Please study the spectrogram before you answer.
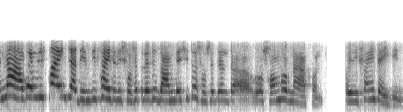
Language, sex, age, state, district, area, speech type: Bengali, female, 30-45, West Bengal, Howrah, urban, conversation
